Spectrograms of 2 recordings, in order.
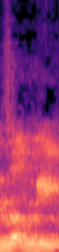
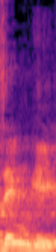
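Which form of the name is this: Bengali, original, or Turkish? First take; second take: Bengali; Turkish. First: The name is said with Bengali pronunciation. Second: The name is said with Turkish pronunciation. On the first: This is how it became known in Bangladesh. "বাংলাদেশে প্রসিদ্ধ হয়ে গেছে" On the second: This is how it is said in Turkey. "তুরস্কের উচ্চারণ বলে জেঙ্গি"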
